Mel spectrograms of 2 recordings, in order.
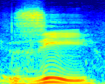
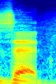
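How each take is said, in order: First: The letter is pronounced 'zee', rhyming with see. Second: The letter is pronounced 'zed', rhyming with bed. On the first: This is how it is said in America. "In America, they say Z, which sounds a lot like C" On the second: This is how it is said in Canada. "So in Canada, we say Z"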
